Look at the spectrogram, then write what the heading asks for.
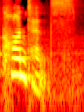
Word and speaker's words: content: the contents of something no stress goes on the first syllable in that case right content but here we're talking about feeling content stress goes on the second syllable it means to be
